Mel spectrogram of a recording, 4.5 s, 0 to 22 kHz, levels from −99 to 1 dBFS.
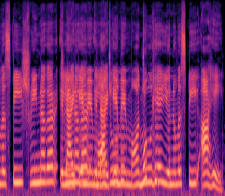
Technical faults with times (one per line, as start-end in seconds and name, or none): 1.23-3.19 doubled audio track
